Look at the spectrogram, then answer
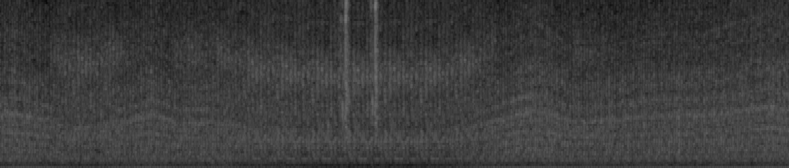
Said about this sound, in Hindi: ट्रैक्टर का जोर बहुत लग रहा है भाई, इसमें पावर नहीं है भाई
